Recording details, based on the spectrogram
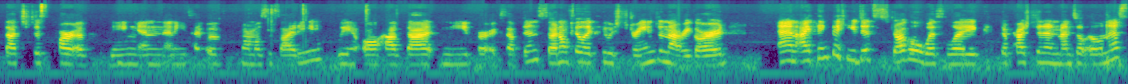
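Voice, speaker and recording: Bright-voiced woman hosting a casual book chat. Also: fairly high pitch, slight background noise, low-quality recording. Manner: chatty, laughs often, lots of fillers. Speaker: live show host.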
